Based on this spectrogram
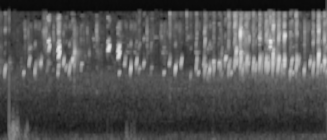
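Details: European goldfinches chorusing, group song meant to encourage singing during moult; scattered high tinkling chirps and short trills over noticeable low rumbling background noise, with a thump near the start.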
